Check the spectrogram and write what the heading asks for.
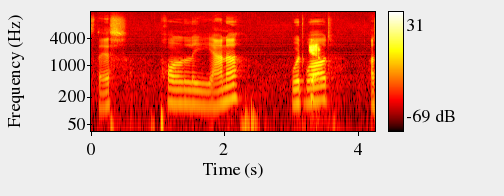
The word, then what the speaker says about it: Pollyanna Woodward: The TV presenter, and I'm going to try and pronounce this, Pollyanna Woodward. Yeah. I said it right? Yeah, Pollyanna Woodward.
